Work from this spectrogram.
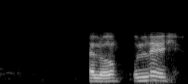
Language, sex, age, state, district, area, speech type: Goan Konkani, male, 18-30, Goa, Bardez, urban, conversation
